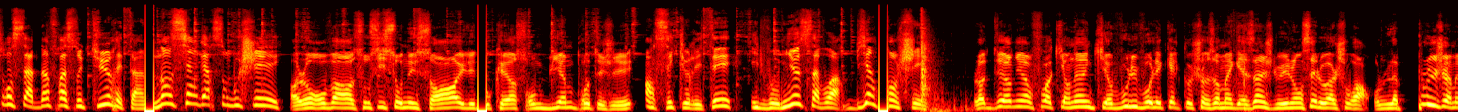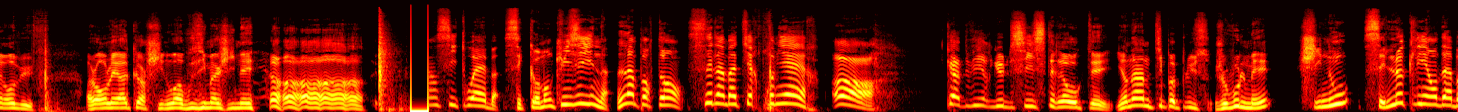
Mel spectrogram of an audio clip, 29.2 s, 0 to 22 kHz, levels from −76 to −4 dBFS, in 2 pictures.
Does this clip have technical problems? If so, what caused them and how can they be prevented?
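Yes. Invalid numbers at full scale occur at 1.45, 4.78 and 8.79 s, each 85 ms long, and at 18.69 s for 170 ms. Non-finite results pinned whole processing blocks at maximum output, giving loud pops at each block's edges with nothing between. Replacing non-finite values before output prevents this.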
